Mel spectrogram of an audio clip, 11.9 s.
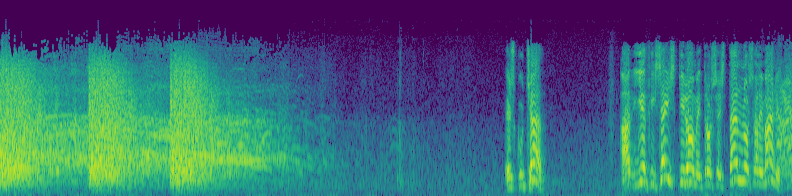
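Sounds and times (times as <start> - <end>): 
gunshots fired into the air: 0.0 - 3.6
speech: 7.6 - 8.3, 9.3 - 11.8
laughter: 11.4 - 11.8.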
